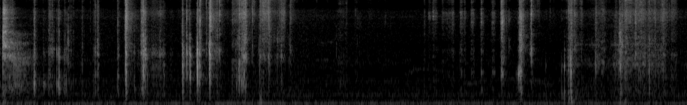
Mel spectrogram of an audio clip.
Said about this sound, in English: These scissors aren't cutting good either.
